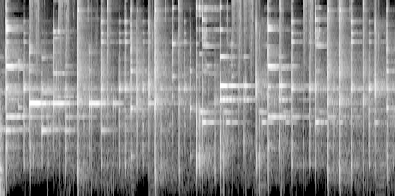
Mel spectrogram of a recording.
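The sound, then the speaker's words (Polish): Small tube-shaped glass and metal beads clink and jingle continuously, a dense, bright scatter of tiny tinkling hits with no voices. “W kilku miejscach nawlekły się na nie szklane i metalowe koraliki w kształcie rurek.”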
